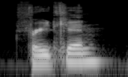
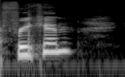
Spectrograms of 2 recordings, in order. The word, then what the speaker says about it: Friedkin: Say his name. – Friedkin. – Yeah, Friedkin. I think I said Friedkin.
